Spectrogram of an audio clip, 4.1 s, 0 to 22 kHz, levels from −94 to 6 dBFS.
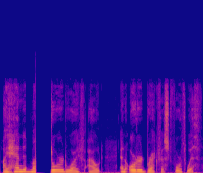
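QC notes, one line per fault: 0.49 to 0.52 s, lost LE Audio frames: a 20 ms gap, which fits two lost 10 ms frames, where the LC3 decoder concealed the dropout by repeating the previous spectrum with scrambled phase signs, so the speech briefly turns into a short, noisy smear instead of clean syllables.
0.70 to 0.99 s, playback stall: the output runs dry for about 290 ms, most likely because the player was starved of data or its thread was held up, so the speech cuts off mid-flow into silence and then carries on after the pause.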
